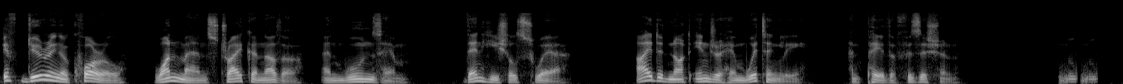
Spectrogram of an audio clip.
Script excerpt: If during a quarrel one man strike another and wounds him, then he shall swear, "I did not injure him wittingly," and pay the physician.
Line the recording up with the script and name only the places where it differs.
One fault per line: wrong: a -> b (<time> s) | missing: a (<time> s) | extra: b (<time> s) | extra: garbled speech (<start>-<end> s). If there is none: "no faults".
no faults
